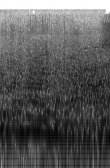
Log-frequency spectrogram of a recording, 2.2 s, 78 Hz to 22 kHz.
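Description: NASCAR stock car's V8 engine, heard as the car passes, its pitch falling steadily as the revs wind down under hard braking from about 130 mph into a corner.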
